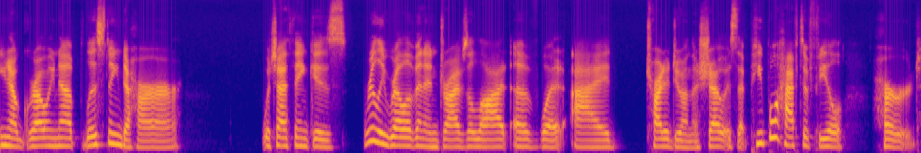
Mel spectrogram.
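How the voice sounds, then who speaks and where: A woman with a bright, sharp tone and medium pitch speaks at a moderate pace in a very clean recording with a silent background and a dry, close sound with no echo. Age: 40s. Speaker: political podcast co-host. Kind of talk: interview.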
